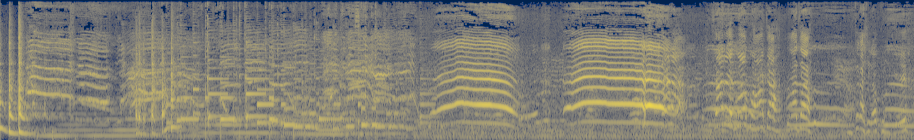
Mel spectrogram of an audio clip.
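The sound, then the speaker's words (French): A young child cries and screams while struggling between a hairdresser's thighs to escape having their hair done in Mali, loud, repeated wailing cries with shifting pitch and sobbing breaths running throughout. “Vous entendez là le cri d'un enfant qui se débat entre les cuisses de la coiffeuse pour essayer de s'échapper.”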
